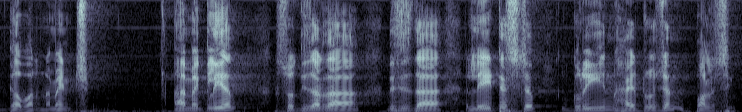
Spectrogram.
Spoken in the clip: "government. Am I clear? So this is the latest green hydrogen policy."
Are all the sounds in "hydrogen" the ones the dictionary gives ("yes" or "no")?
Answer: yes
